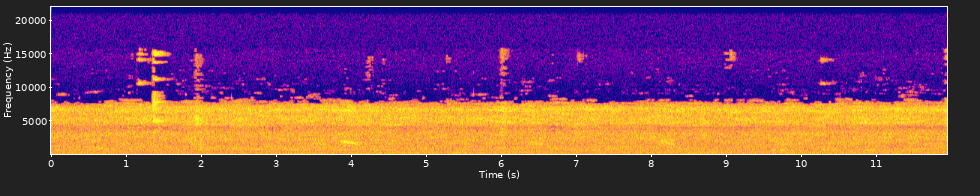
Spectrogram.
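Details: Steady broadband hiss and rumble, like a vehicle or train interior, with faint murmured speech and no clear animal sound.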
